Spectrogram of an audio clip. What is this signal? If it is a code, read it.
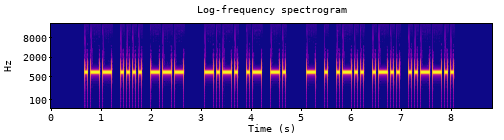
Morse code, heard as a keyed tone, about 19 wpm, 700 Hz. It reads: WHO CAN TELL?
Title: A Sound Of Thunder 20wpm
